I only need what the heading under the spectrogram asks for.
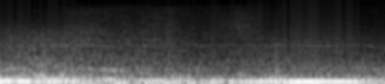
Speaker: The idle, as you can see, is wandering a lot. We've noticed that this car, the idle wanders once it's warmed up and you restart it.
